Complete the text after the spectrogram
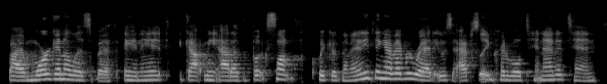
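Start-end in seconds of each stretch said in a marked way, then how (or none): none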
